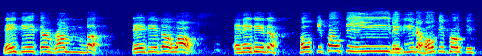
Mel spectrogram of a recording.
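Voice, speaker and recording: A woman's voice: sits high, measured pace. A woman hosting a children's storytime, reading aloud in a playful way and putting questions straight to young listeners. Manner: talks directly to child listeners, asking questions; animated, playful. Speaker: library storytime host. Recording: dull lo-fi livestream audio.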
